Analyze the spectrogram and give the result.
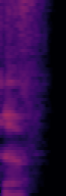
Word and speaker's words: Ye: I did not find out until recently that you pronounce it Ye.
